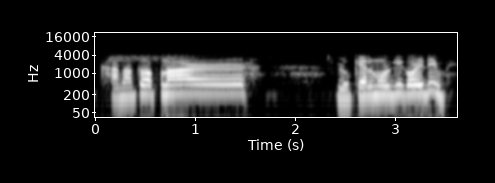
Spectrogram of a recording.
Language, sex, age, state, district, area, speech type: Assamese, male, 30-45, Assam, Biswanath, rural, conversation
